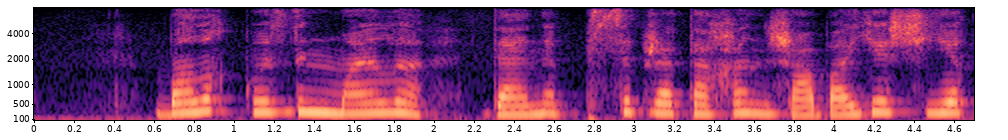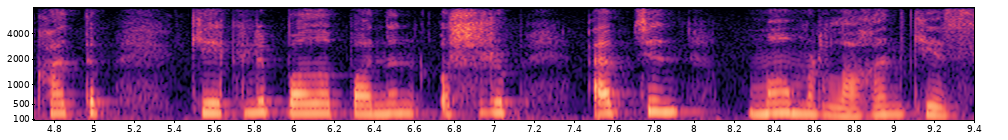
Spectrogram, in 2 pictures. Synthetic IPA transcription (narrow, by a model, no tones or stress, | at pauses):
bɑlˠəq̚kʲʰɵzd̪ɪŋmɑjlˠə | d̪ænɪpʰɪ̥sɪpʒɑt̪ɑʁɑnʒɑbɑjəʃijeqʰɑt̪əp̚ | kʲʰe̞kʲɪlɪp̚bɑlˠɑpɑnənʊʃəɾəp | æb̚d̪e̞nmɑməɾlˠɑʁɑŋkʲʰe̞z̥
